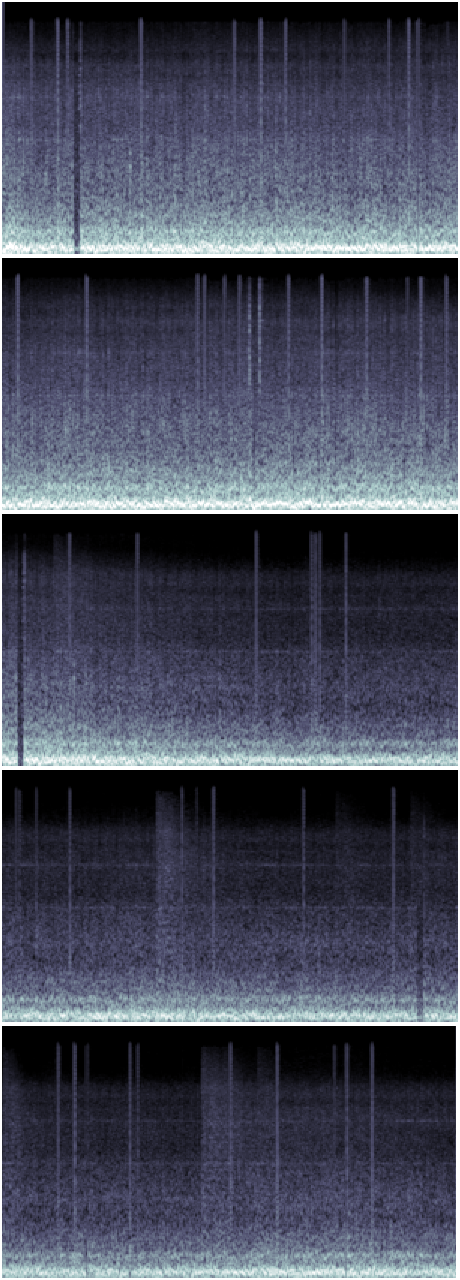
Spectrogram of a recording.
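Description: Rocket thrusters roar steadily, growing quieter after a while.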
